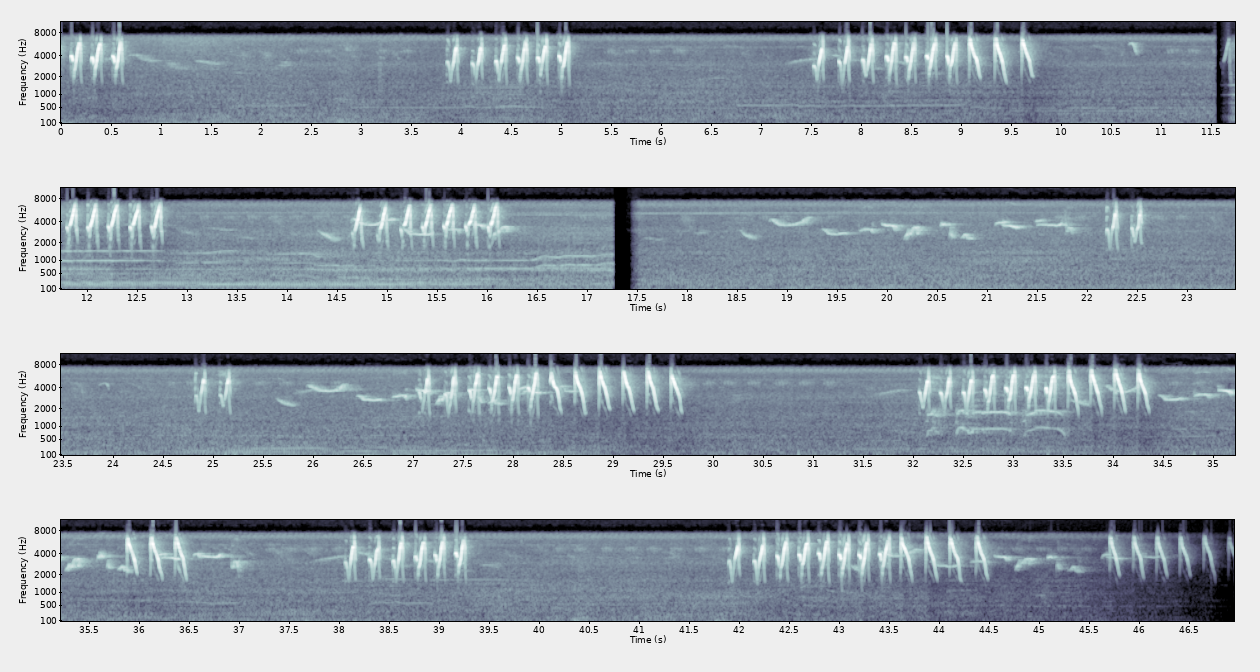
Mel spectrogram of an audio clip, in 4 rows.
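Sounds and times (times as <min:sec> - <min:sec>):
soft bird twitters: 0:07.5 - 0:09.8, 0:11.6 - 0:16.3, 0:41.9 - 0:46.9
bird singing high notes: 0:11.6 - 0:17.3.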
